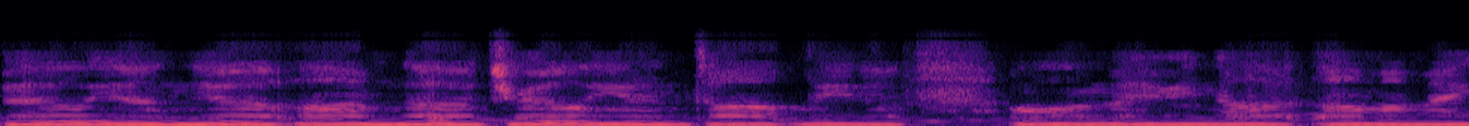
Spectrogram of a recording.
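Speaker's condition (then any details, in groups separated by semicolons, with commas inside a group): Brain injury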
